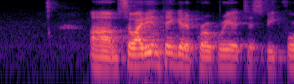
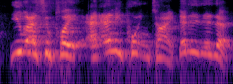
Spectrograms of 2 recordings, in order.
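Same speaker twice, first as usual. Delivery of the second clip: high put-on whiny voice, much higher; mocking Lori. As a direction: brush them off in a bossy high mock voice. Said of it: "She would yell at us".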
